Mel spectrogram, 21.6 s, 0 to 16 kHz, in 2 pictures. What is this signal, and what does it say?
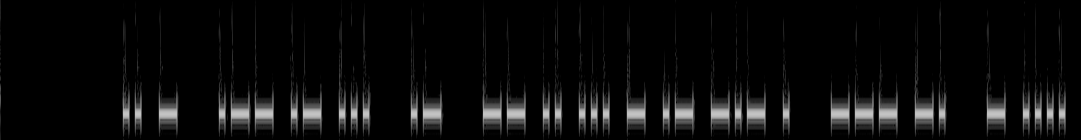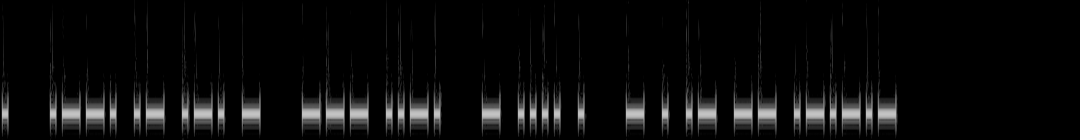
Morse code, heard as a keyed tone, about 20 wpm, 700 Hz. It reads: IT WAS A MISTAKE ON THE PART OF THE TEAM.
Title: Sentences with 4-Word Phrases - 20wpm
